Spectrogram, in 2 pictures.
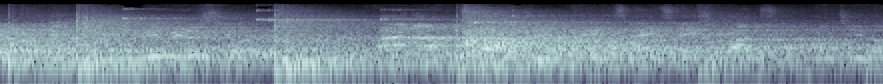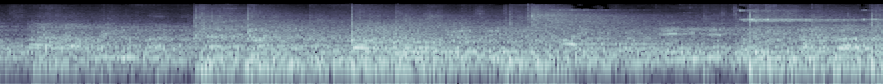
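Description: A man speaks with animation nearby in a large echoing hall.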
